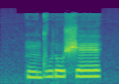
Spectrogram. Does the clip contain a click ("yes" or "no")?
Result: no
